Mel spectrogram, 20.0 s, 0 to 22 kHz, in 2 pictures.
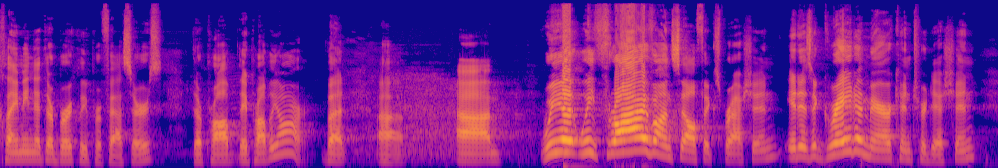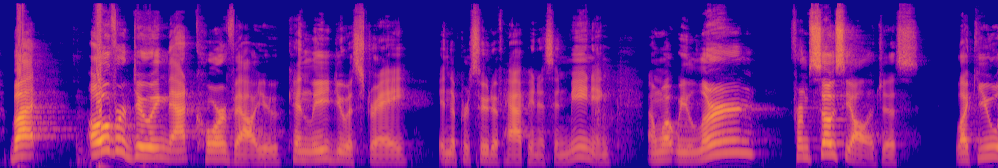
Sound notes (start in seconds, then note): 3.4 students laughing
